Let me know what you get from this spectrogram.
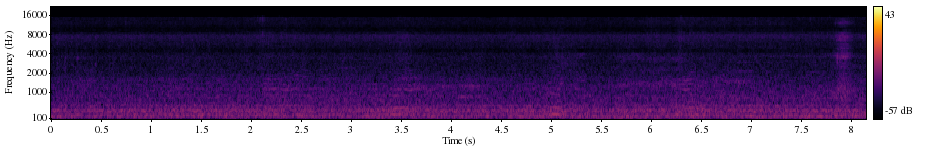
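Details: Steady, thick humming from a grounded honey bee swarm of drones and females, 6,000–8,000 bees, being coaxed into an empty hive in a Chico, California yard in 2013; faint ticks throughout.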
